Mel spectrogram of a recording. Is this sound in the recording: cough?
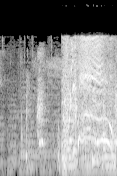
no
